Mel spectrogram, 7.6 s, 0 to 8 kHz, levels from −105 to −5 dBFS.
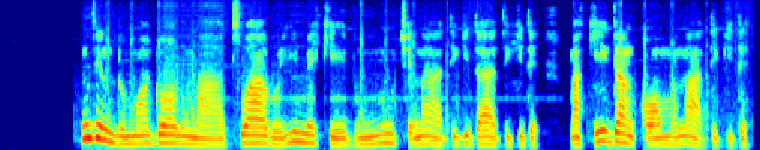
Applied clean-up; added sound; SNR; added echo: neural separator model SepFormer DNS4.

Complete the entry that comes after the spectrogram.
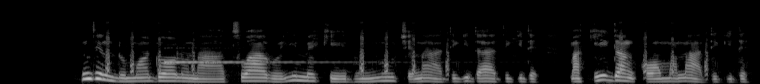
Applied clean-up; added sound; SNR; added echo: none; Piano + Chicken, rooster; 12 dB; none.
